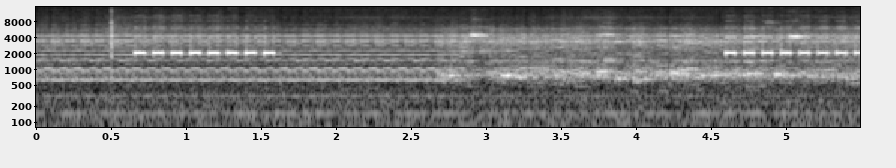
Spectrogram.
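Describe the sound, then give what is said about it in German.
An alarm clock rings in fast, regular electronic beeps. The pulsing breaks off midway into a smeared sustained tone with scattered high chirps, then the rapid beeping resumes. “Du mach ich einfach meinen Wecker an.”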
